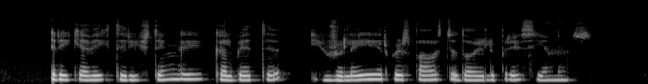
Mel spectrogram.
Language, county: Lithuanian, Kaunas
